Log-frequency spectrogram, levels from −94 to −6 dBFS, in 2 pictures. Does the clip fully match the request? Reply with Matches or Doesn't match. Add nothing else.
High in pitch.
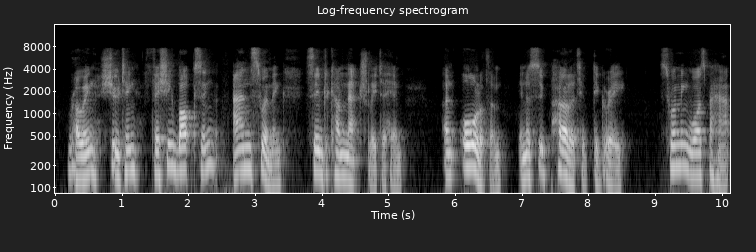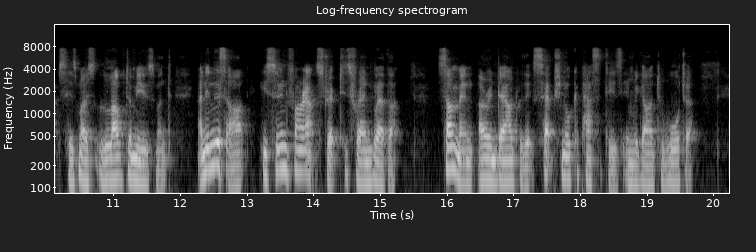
Doesn't match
